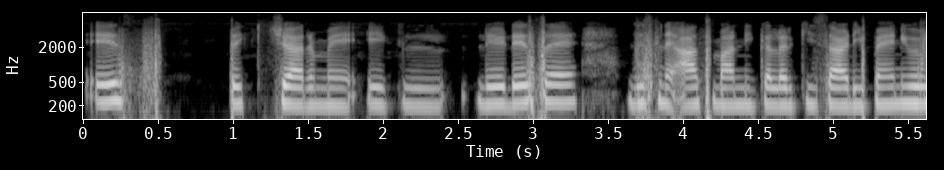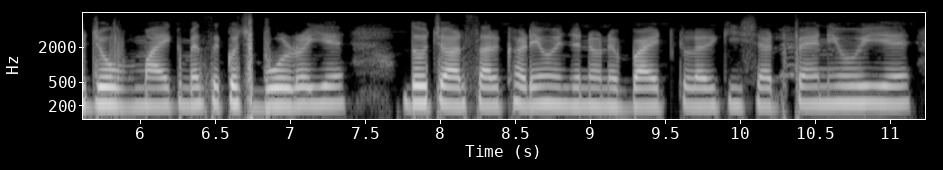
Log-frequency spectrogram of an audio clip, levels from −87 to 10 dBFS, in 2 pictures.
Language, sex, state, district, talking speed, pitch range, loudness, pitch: Hindi, female, Chhattisgarh, Jashpur, 180 wpm, 200-215 Hz, -18 LUFS, 210 Hz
